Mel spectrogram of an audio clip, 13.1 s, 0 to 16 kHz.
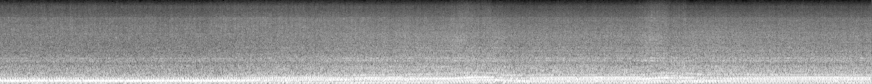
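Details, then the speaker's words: Tired old 350 small block in a 1967 GMC C10/910 pickup: idles, revs up and drops back twice, with a faint high squeal on top; owner suspects bearing trouble, squeal noted when oil pressure drops once warm. "But I'll let you guys hear that squeal."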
